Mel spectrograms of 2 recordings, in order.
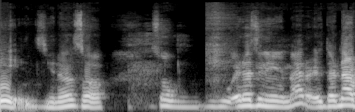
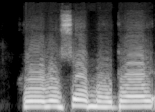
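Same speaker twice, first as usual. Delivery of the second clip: deliberately deepened, put-on deep tough-guy voice; 4 dB louder than usual. Trying to act tough greeting people, deliberately deepened voice. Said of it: "That's me trying to deepen my voice".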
